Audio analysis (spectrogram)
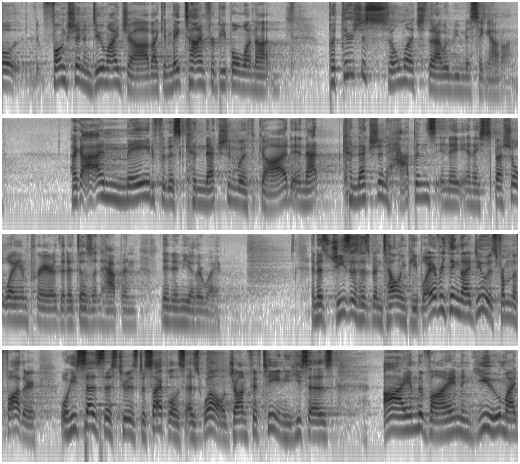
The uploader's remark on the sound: Preached at Good Shepherd Oak Cliff.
